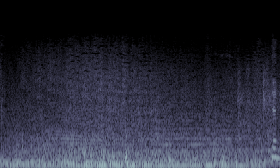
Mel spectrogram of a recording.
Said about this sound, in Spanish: Vi que había dos aviones cerca de nosotros. De repente, ardieron.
